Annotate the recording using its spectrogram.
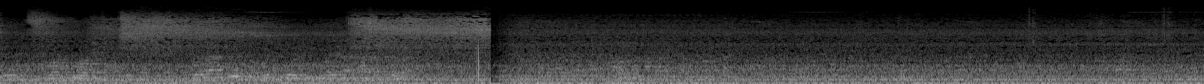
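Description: Railway station ambience with a passenger train on a far track: a steady low hum throughout. Bursts of hissing and people's voices in the first five seconds stop abruptly, leaving the hum.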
